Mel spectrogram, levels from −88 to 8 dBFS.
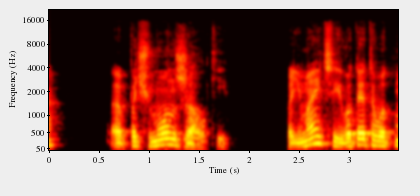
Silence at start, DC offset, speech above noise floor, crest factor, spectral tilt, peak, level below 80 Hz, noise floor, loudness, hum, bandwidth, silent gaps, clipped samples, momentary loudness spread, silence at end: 0 s; under 0.1%; over 73 dB; 18 dB; -5.5 dB/octave; -2 dBFS; -60 dBFS; under -90 dBFS; -18 LUFS; none; 15 kHz; none; under 0.1%; 19 LU; 0 s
